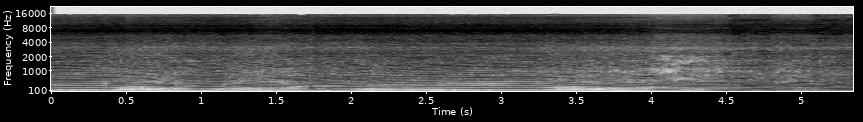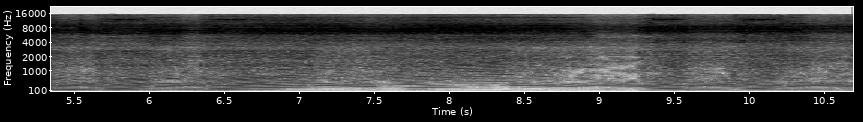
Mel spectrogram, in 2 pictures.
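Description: Small single-cylinder motorcycle engine running and being revved over and over, its pitch rising and falling in long sweeps at first and then in quicker blips about twice a second.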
